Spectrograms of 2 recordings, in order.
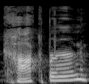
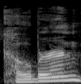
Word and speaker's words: Cockburn: Democratic nominee Leslie, it's spelled Cockburn, but I've heard that name pronounced Coburn before.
